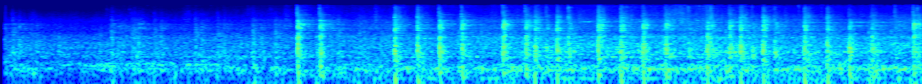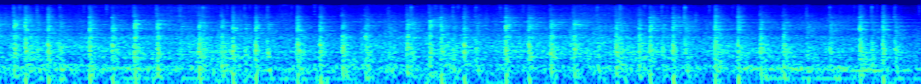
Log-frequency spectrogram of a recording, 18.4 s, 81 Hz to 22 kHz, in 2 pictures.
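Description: A JR Kyushu 883 series "Sonic" electric train passing, its wheels clicking in a quick, regular rhythm over rail joints and points, over a steady rumble. The clicking starts about two and a half seconds in.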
